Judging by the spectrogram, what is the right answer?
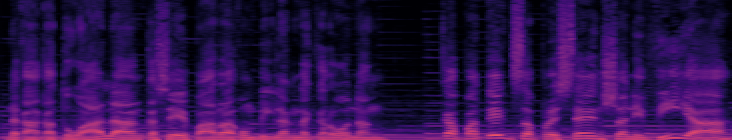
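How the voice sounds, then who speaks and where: Filipino guy radio storyteller, kinda high voice, reading out a love story letter, music behind. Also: normal speed. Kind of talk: first-person dramatic story narration, reading a listener's letter. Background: background music.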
